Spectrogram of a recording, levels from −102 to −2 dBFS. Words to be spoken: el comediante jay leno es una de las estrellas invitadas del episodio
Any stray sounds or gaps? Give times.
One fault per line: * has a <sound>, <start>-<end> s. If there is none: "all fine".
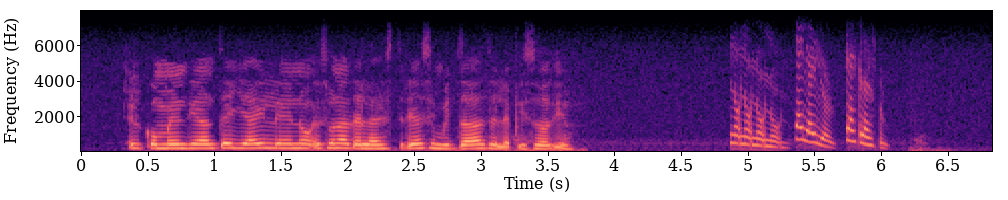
* has a chirp, 4.9-6.1 s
